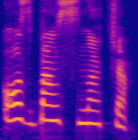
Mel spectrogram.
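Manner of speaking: high, loud, furious name-calling; angry woman shouting abuse; yelled insults. A narrator's reading. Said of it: "she yelled".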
